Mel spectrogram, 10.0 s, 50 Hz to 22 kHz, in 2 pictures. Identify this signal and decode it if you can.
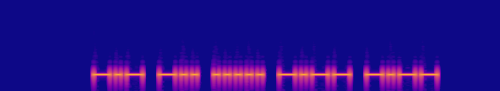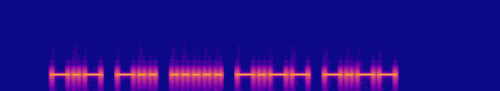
Morse code, heard as a keyed tone, about 22 wpm, 700 Hz. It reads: KD5YY KD5YY
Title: USA Call Signs - 5 Characters - Repeated 2x - 22wpm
